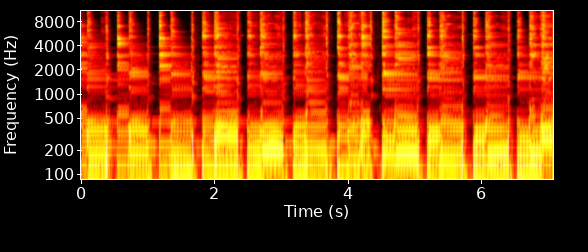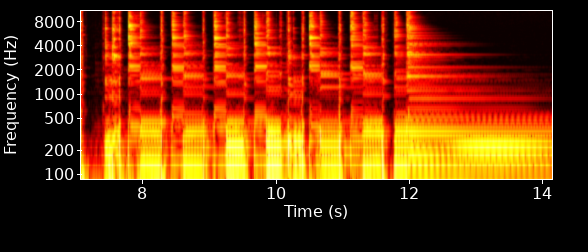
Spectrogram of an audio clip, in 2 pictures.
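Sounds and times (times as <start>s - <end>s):
custom bass guitar strumming: 0.0s - 14.1s.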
